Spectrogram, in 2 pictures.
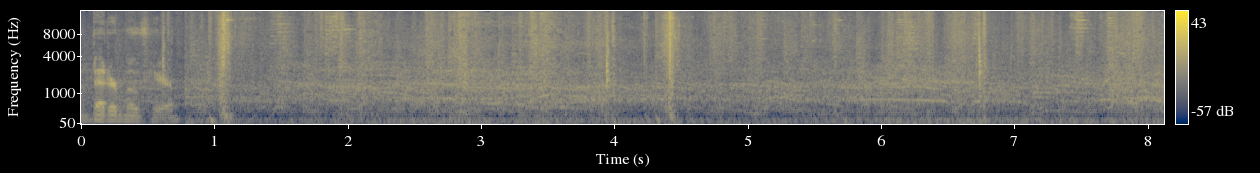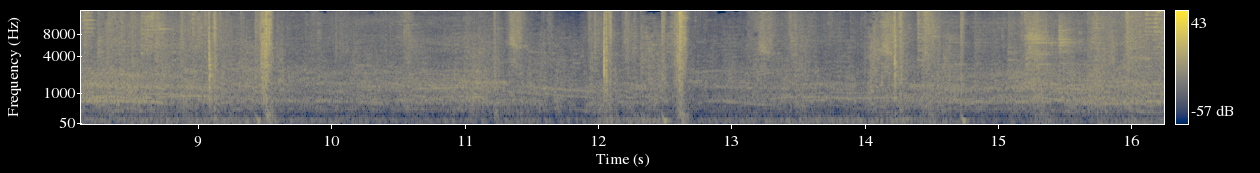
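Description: Swords clash and armour clanks in a battle.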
